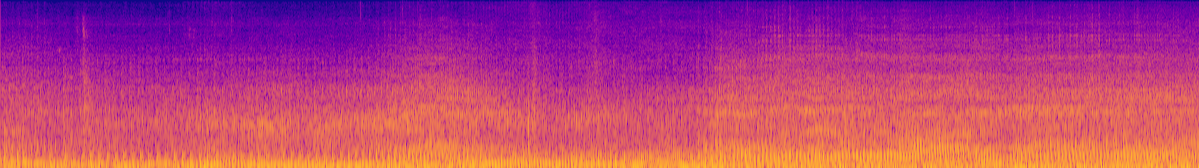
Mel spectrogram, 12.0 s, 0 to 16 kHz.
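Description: Honda CRF300 Rally's single-cylinder engine running as the motorcycle is ridden, its pitch rising and falling with the throttle.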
